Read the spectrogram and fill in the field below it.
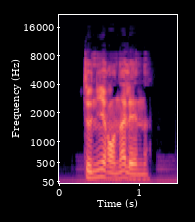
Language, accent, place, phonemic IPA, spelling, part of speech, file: French, France, Lyon, /tə.ni.ʁ‿ɑ̃.n‿a.lɛn/, tenir en haleine, verb, LL-Q150 (fra)-tenir en haleine.wav
- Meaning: to keep someone on their toes; to keep someone in bated breath, to keep someone in a state of uncertainty, be it hopeful or fearful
